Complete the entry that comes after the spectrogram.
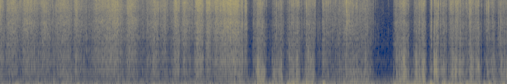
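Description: A woven tapestry bolster pillow is scratched and tapped quickly with long nails, giving a steady, dense crinkling scratch with bright, hissy texture. Quick taps and brief pauses break up the rasping, with one short lull near the end before the scratching resumes.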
